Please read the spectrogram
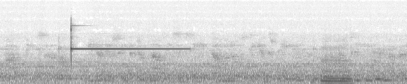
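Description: A single sharp ding: a struck, bell-like high tone that rings out clearly and fades over about two seconds. A brief low thump follows near the end.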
